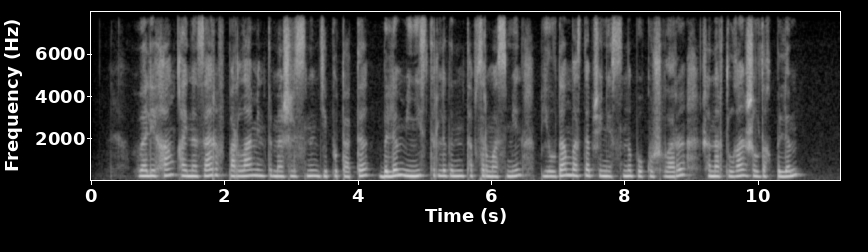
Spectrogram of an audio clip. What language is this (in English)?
Kazakh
